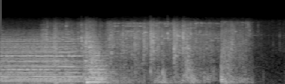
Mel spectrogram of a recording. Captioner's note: crash - thud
